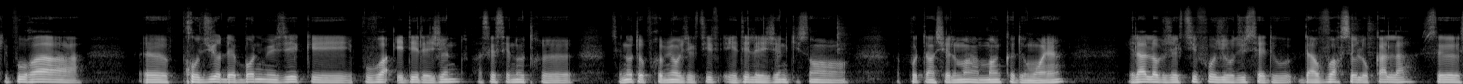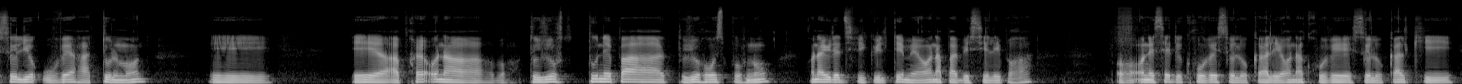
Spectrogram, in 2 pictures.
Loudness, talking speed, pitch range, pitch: -21 LUFS, 180 wpm, 100-115 Hz, 105 Hz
